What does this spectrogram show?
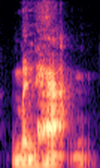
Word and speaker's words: Manhattan: E falamos, nota que esse dois T's, ele comumente ele não é pronunciado de uma forma tão marcada. Não é que a gente fala Manhattan. Normalmente o T ele vem aqui de uma forma mais gutural, aqui na garganta mesmo. Manhattan, Manhattan, Manhattan.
